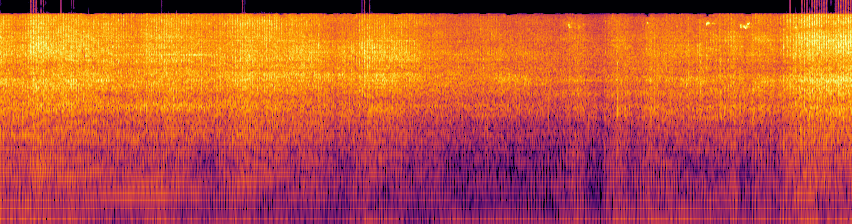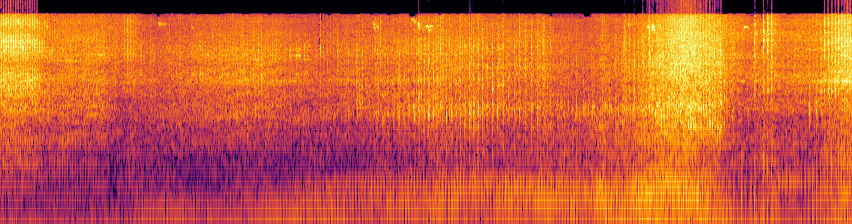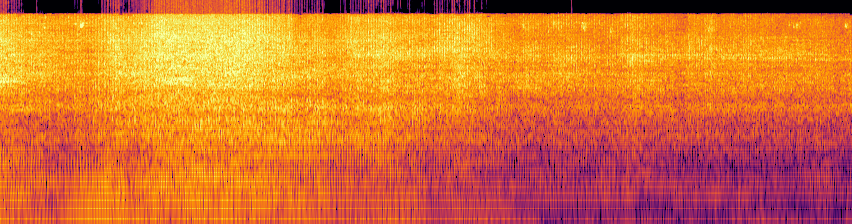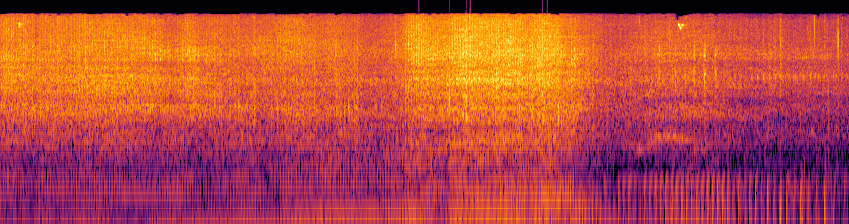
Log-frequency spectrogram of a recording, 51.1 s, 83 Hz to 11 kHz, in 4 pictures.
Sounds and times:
Vehicle: 0.0s - 51.0s.

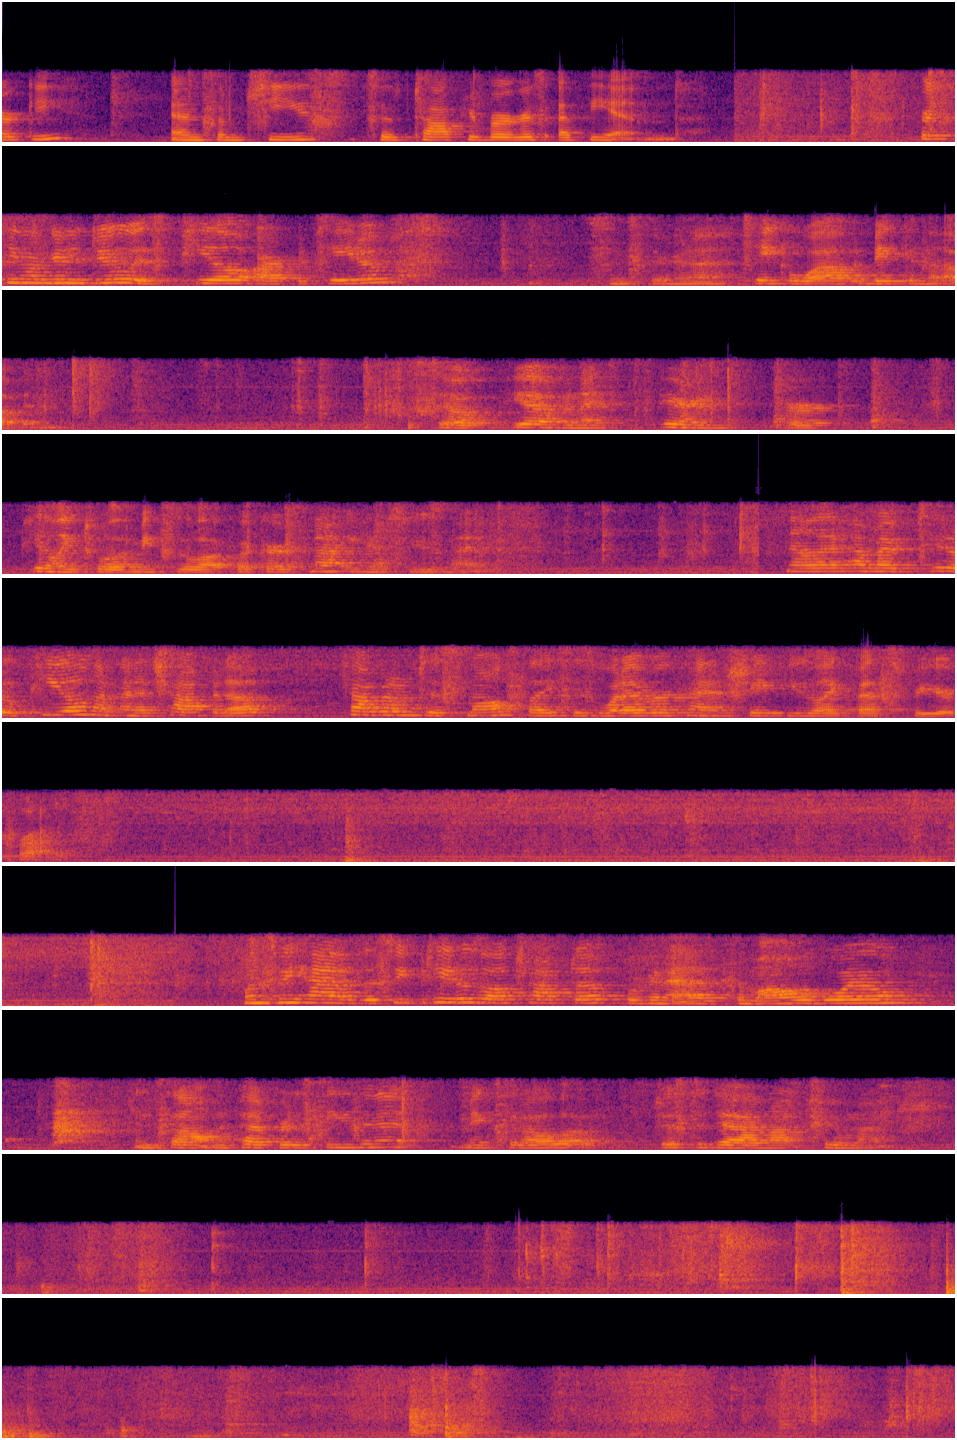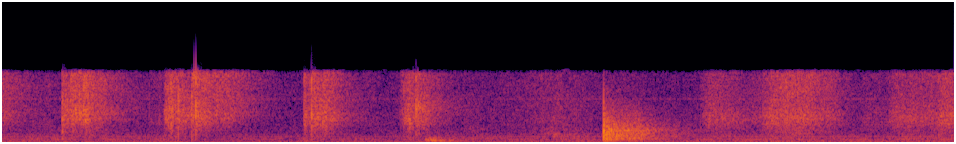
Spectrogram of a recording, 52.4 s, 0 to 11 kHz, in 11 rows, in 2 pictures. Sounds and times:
Speech: 0.0s - 3.5s, 4.6s - 7.0s, 7.7s - 9.9s, 11.7s - 13.8s, 14.4s - 16.9s, 18.2s - 24.2s, 29.8s - 33.3s, 34.0s - 38.1s.

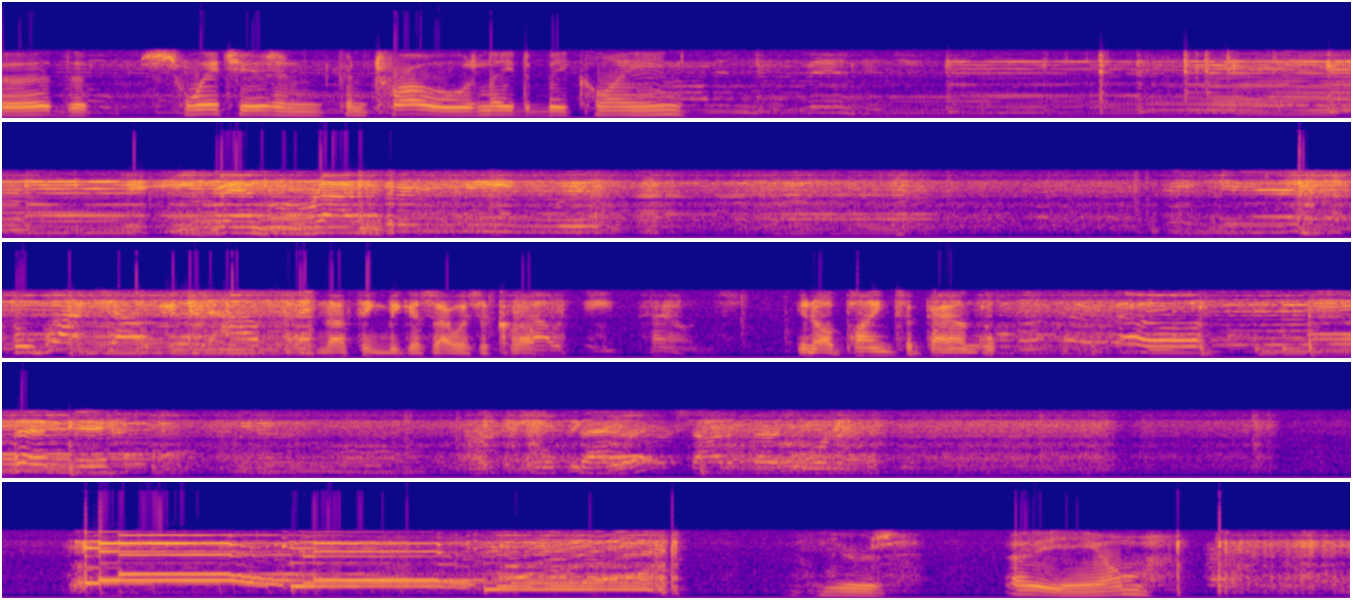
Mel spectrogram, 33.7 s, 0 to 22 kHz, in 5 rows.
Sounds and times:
Speech: 0.0s - 3.4s, 15.1s - 18.4s, 30.9s - 32.8s
Music: 3.2s - 15.1s, 18.4s - 22.2s, 27.4s - 30.4s
Radio: 9.8s - 17.0s, 17.7s - 19.2s, 20.3s - 26.6s, 32.7s - 33.7s.

